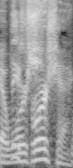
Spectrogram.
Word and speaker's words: Rorschach: Familiar with the, I think they're pronounced Rorschach tests, I think there are, the blot, the ink blot. – Yeah, yeah. – How do you say it? – Rorschach? – It starts with a W. Yeah, Rorschach. – Rorschach.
